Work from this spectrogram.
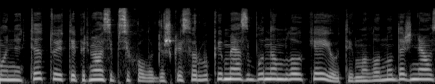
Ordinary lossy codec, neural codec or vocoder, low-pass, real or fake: MP3, 96 kbps; none; 14.4 kHz; real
